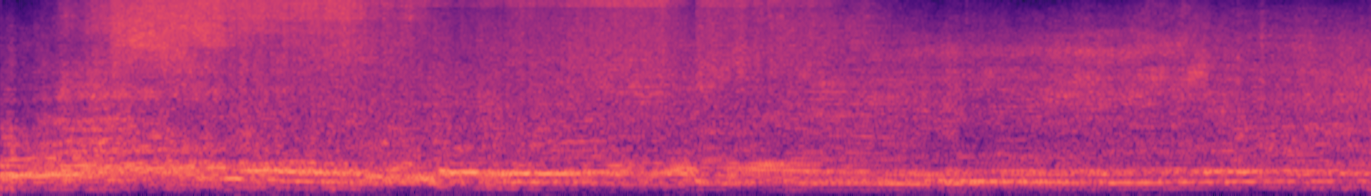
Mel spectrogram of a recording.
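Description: Race cars on a short oval track at a Thursday night event, their engines roaring steadily and loudly as they pass, the pitch sliding as they go by, with no talk heard.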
